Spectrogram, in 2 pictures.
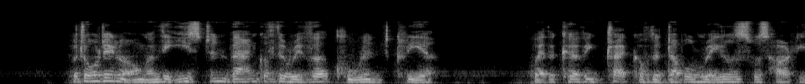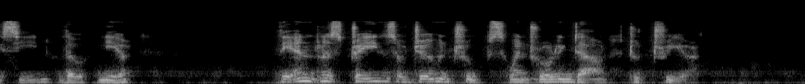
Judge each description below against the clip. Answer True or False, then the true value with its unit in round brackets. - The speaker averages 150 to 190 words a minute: False (140 wpm)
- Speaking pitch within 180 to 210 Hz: False (120 Hz)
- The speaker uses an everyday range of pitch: True (3.0 semitones)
